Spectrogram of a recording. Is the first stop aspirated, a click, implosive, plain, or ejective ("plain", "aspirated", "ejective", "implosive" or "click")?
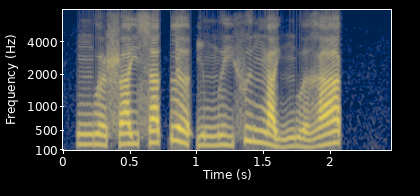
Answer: plain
